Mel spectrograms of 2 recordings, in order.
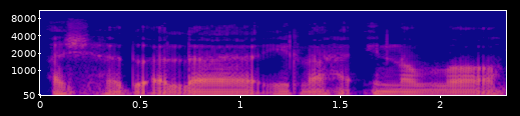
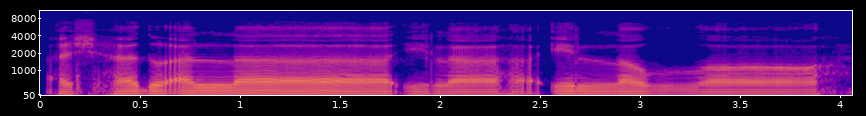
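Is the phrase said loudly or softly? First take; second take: softly; loudly. First: The phrase is said quietly. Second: The phrase is said loudly. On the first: "dengan lirih" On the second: "baru dikeraskan"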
